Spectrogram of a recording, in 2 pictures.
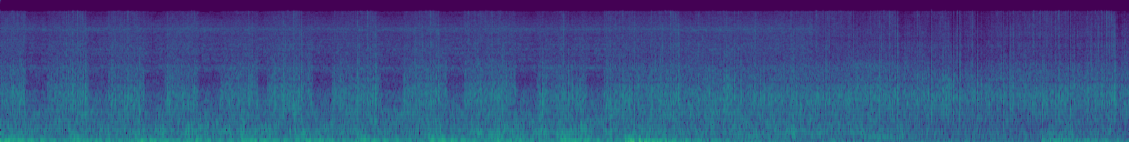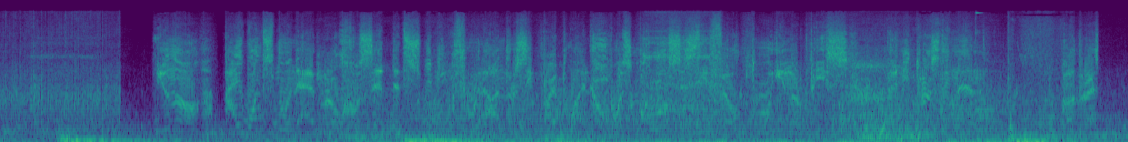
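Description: Air bubbles gurgle underwater.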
